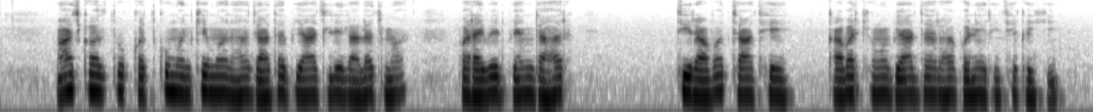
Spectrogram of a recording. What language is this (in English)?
Chhattisgarhi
